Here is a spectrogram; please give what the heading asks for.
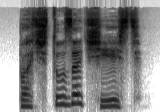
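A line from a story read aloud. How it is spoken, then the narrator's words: Hesitant, forced out. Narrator (Russian): после минутного замешательства выдавила я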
